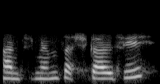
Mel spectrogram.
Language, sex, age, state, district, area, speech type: Punjabi, female, 18-30, Punjab, Bathinda, rural, conversation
